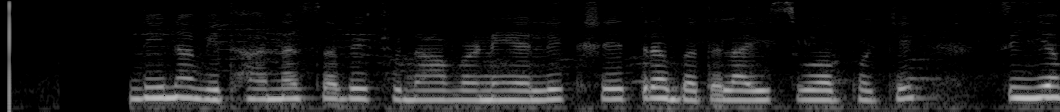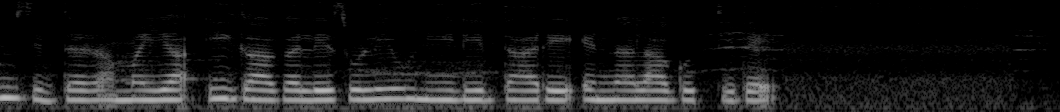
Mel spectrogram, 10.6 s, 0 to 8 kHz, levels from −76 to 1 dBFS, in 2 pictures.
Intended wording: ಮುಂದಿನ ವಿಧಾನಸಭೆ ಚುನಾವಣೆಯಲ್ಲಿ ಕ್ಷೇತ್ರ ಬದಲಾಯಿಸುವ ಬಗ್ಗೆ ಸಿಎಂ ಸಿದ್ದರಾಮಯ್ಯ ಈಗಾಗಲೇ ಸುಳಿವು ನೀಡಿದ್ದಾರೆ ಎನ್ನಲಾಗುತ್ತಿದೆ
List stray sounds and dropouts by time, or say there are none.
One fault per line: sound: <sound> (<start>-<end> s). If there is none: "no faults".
no faults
